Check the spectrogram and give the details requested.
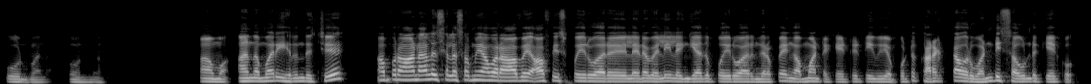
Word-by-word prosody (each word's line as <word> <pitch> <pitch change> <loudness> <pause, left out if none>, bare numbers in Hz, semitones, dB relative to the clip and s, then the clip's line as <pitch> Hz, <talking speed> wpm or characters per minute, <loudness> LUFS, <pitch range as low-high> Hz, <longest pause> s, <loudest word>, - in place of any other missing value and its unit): உண்ம, 110 -2 -6 0.4
உண்ம. 105 -1 -12 1.1
ஆமா, 130 -2 0 0.2
அந்தமாரி 150 +3 +2
இருந்துச்சு. 145 - -1 0.5
அப்புறம் 210 +1 +1
ஆனாலும் 215 +1 +4
சில 205 -1 +1
சமயம் 205 -1 +2
அவரு 180 -2 +5
ஆப் 170 +1 +3 0.2
ஆபீஸு 165 0 -3
போயிருவாரு, 145 -2 +2
இல்லனா 140 +1 +1
வெளியில 140 0 0
எங்கயாவது 135 +1 0
போயிருவாருங்கறப்ப 130 +1 -1
எங்க 130 -3 0
அம்மா 140 +3 0
கிட்ட 130 -1 -8
கேட்டு 120 +2 -5
டிவிய 130 -2 -1
போட்டு 130 +6 -8
கரெக்டா 145 +3 0
அவுரு 150 -4 +1
வண்டி 160 +8 0
சவுண்டு 135 0 0
கேக்கும். 125 -4 -4
140 Hz, 155 wpm, -23 LUFS, 130-165 Hz, 1.1 s, அவரு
